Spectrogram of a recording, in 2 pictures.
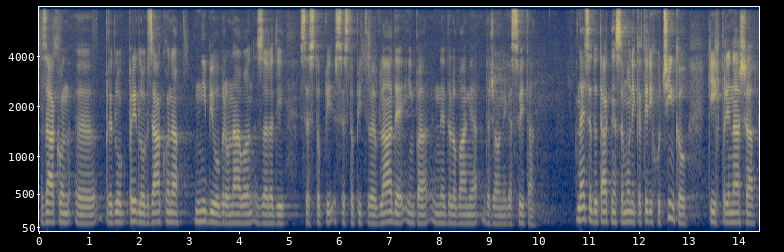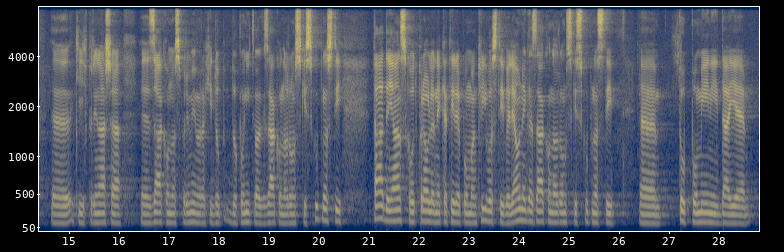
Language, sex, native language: Slovenian, male, Slovenian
